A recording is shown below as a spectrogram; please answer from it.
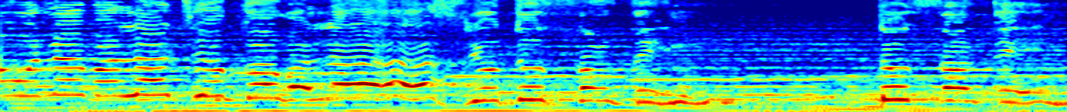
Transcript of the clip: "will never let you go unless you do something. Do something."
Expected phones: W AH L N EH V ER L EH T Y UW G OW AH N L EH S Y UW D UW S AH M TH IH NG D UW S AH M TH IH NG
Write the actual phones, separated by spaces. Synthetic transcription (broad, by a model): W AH N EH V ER L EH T Y UW G OW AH L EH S Y UW D UW S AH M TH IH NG D UW S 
